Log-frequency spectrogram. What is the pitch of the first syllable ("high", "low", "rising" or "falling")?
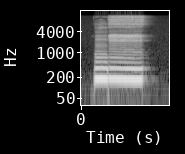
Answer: high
